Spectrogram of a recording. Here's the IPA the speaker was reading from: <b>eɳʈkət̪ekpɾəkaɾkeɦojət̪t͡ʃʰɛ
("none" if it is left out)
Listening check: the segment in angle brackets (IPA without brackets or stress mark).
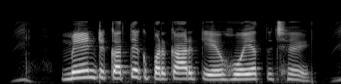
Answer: m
